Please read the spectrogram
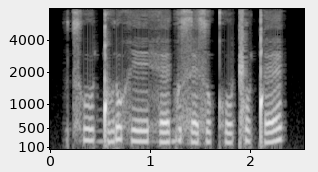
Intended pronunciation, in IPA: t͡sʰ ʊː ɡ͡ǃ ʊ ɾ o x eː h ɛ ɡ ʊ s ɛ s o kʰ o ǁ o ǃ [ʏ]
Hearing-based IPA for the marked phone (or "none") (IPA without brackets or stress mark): ɛ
